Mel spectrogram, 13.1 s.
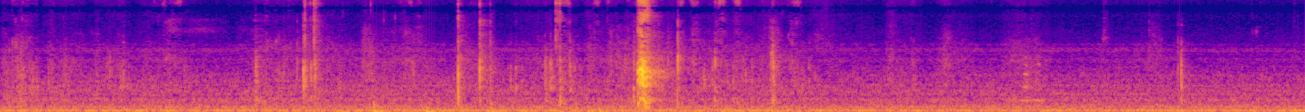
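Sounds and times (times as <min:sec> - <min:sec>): puppy barking: 0:06.3 - 0:06.9.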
